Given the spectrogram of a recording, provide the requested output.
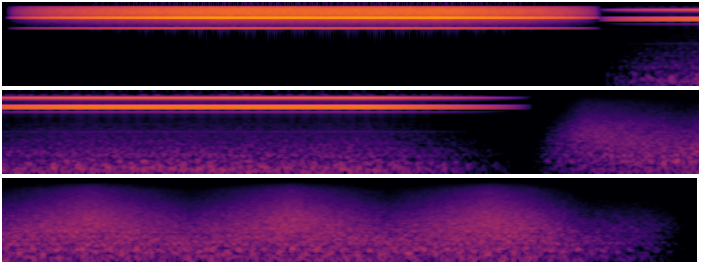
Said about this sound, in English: Let's start off with kind of what is this noise? I'm going to play some examples for you or some emulations of what tinnitus might sound like.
